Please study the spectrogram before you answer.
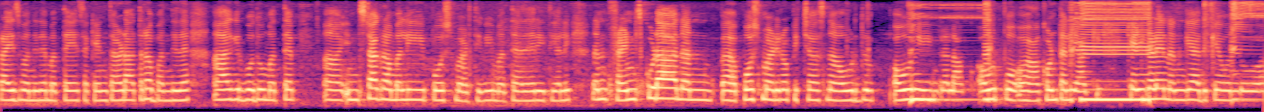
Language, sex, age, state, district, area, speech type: Kannada, female, 18-30, Karnataka, Kolar, rural, spontaneous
